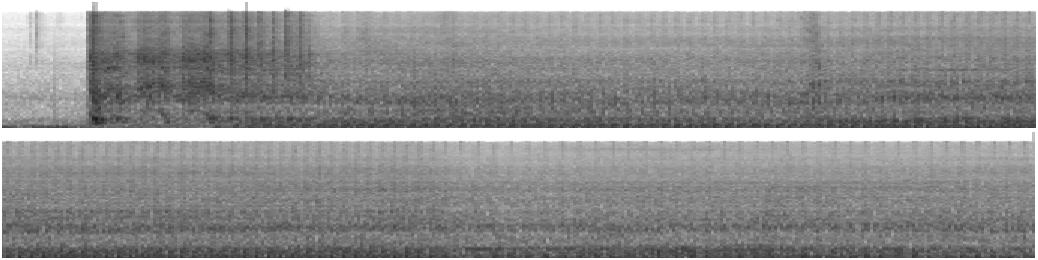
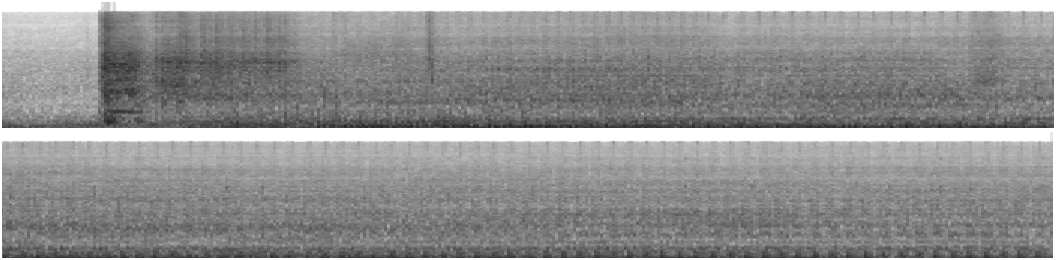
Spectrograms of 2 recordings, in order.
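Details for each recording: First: Scooter just after a CVT service, revved with throttle blips: rough crackling rattle from the belt drive, smooth with the cover off; caused by a worn, loose pulley bearing that is then replaced. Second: Scooter CVT after pulley bearing service and greasing, previously creaking under throttle: starts and idles steadily with a short rev, running smoothly.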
